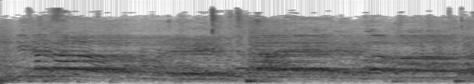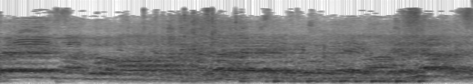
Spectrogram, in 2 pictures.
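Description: Men in the crowd cheer and shout nearby.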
